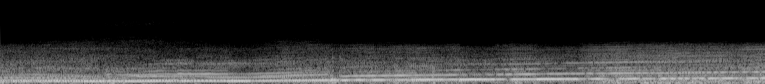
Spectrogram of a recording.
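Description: Honda CBR1000RR-R Fireblade's inline-four engine heard from on board. It runs at fairly low revs for the first few seconds, then the rpm climbs slowly and steadily as it pulls out of the corner.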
